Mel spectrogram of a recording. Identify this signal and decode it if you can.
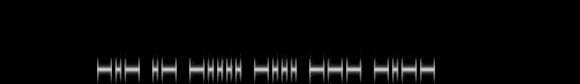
Morse code, heard as a keyed tone, about 26 wpm, 700 Hz. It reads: KA6BOY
